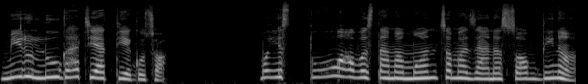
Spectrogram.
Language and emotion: Nepali, sad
